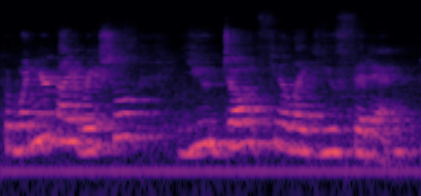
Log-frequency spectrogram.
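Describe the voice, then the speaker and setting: A warm, fairly high voice with lively intonation and normal speed belongs to an American woman from Boston. She delivers an informal public talk in an emphatic, conversational manner, joking at her own expense. Recorded in an echoey indoor venue with an audience, via a distant mic and faint noise.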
